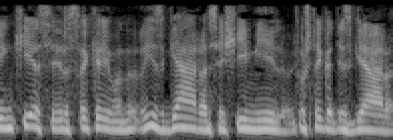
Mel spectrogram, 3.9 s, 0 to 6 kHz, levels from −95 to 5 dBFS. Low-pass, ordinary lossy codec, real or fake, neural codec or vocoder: 5.4 kHz; MP3, 32 kbps; real; none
